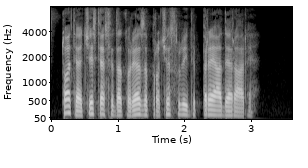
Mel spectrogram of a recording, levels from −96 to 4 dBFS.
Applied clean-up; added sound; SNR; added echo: none; none; none; none.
